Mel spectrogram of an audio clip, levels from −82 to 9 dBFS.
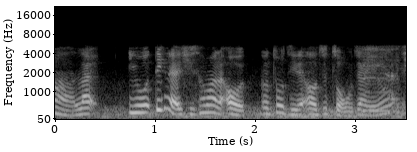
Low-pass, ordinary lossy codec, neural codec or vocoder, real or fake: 5.4 kHz; Opus, 24 kbps; none; real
